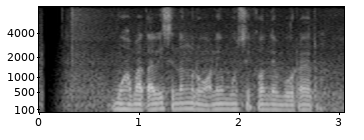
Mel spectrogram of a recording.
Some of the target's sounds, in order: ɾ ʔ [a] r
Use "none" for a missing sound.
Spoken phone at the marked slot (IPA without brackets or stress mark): ɛ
